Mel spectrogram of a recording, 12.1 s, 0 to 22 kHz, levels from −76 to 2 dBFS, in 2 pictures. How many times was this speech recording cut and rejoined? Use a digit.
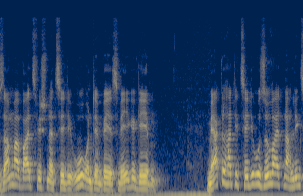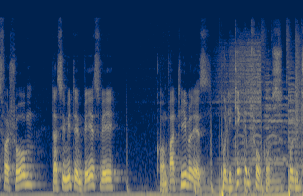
1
